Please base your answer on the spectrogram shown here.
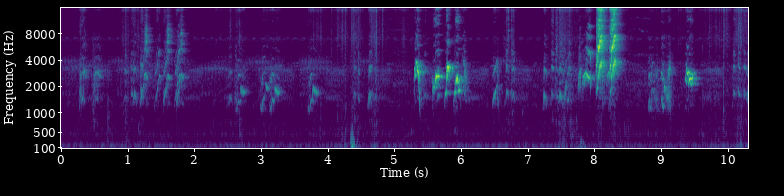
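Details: Caged red-whiskered bulbul in a spirited display, giving scattered short chirpy and warbled phrases in bursts, louder near the end. Two dull knocks and a constant low electrical hum are also heard.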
